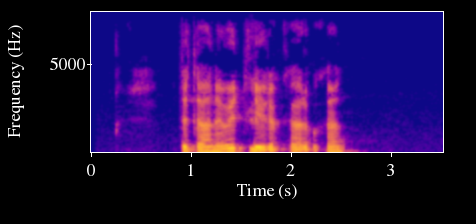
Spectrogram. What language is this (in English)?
Central Kurdish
